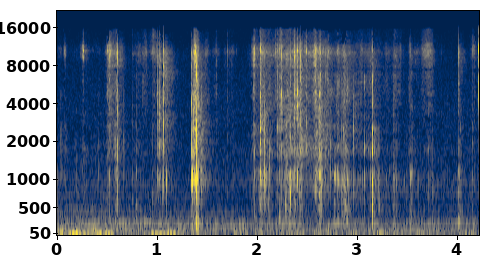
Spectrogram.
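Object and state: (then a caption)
Plastic pouch being crinkled. A small black glossy plastic pouch is crinkled and rubbed between the fingers. Bright, crackly rustles come in quick uneven bursts over about four seconds, with a few sharper crunches standing out.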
